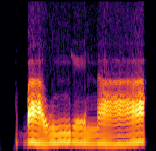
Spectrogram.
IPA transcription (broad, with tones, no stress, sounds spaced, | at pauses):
ɓ a˨˩˨ w ɲ e˨˩ n aː˨˩˦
